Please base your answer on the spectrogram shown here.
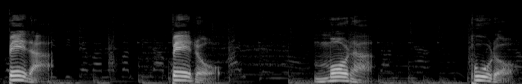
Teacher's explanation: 当 r 在两个元音之间的时候，它就是单级颤音。比如说，palabras con r suave, pera, pero, mora, puro.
